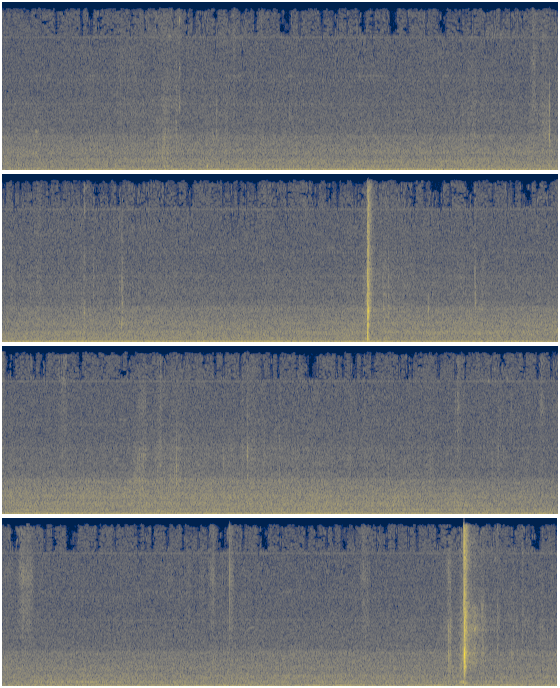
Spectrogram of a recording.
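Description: Steady low rumble of distant traffic. A sharp click of a golf iron striking a teed ball comes near the end, and a similar single click about halfway through.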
